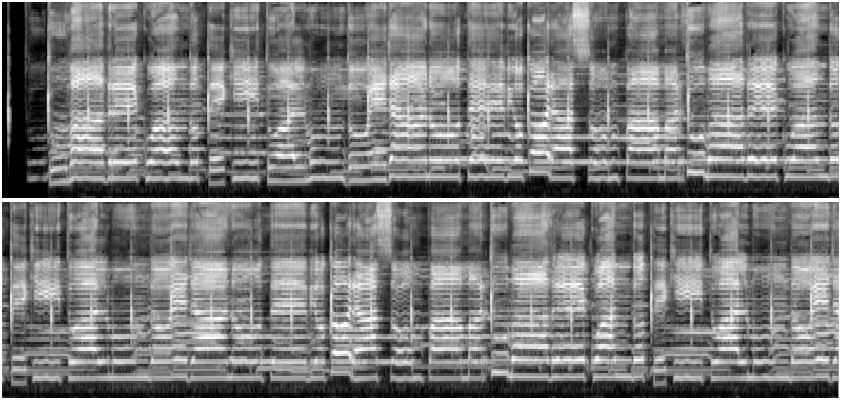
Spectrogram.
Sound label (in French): VOIX GRAVE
